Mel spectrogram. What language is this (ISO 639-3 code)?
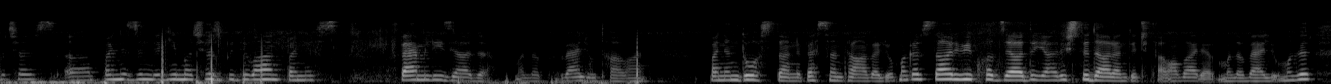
kas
